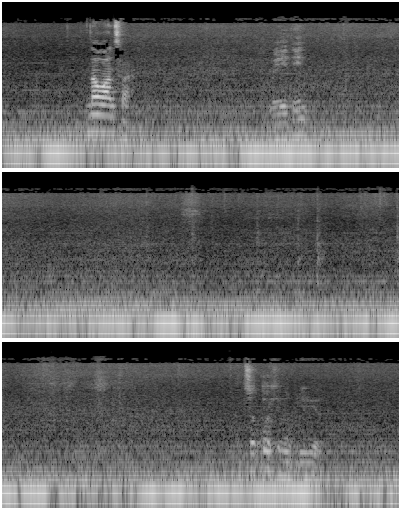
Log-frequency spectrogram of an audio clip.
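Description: A middle-aged man speaks a few short words nearby.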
